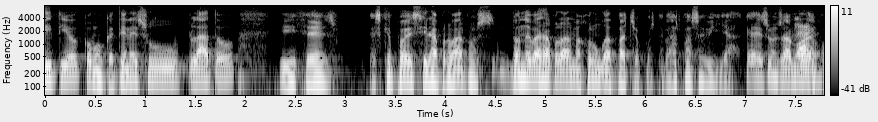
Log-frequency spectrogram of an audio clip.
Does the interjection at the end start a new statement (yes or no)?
no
